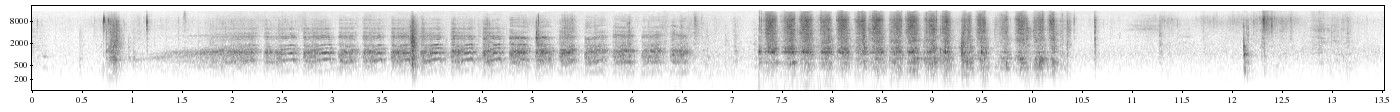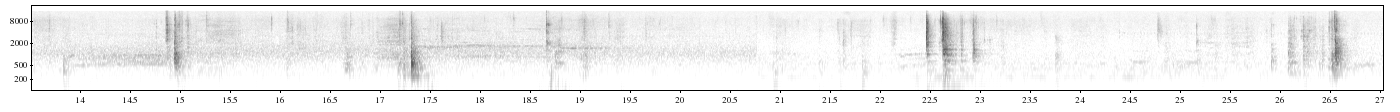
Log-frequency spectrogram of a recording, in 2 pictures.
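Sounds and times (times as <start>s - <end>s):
hen clucking: 1.0s - 6.8s, 13.8s - 15.1s, 17.0s - 20.0s, 22.1s - 22.6s
hand saw cutting wood: 7.2s - 10.5s.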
